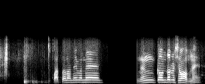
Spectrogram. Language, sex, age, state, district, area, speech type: Bodo, male, 18-30, Assam, Udalguri, rural, conversation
